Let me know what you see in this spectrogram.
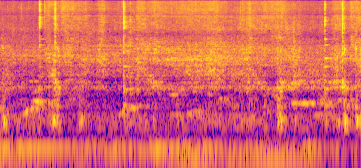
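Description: Mutton and potato pieces sizzling in a metal kadai as they are slow-fried in spice masala (kosha) and stirred with a metal spatula. Several sharp clinks of the spatula against the pan come through over a steady frying hiss.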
